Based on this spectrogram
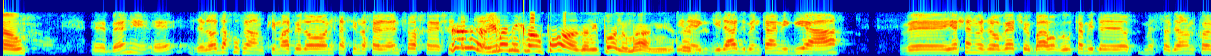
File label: Call recording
